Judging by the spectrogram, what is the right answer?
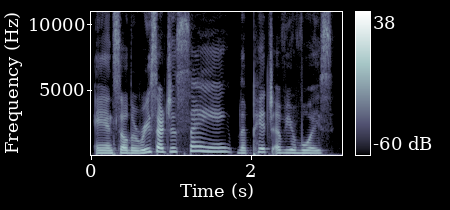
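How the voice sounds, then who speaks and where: A woman coach talking casually to her listeners, slowing to stress her key points and saying them twice. Her naturally high voice has been brought down to a lower tone, and it sounds smooth and resonant. The recording is close and dry. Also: animated, no room sound. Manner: deliberate, repeats points for emphasis. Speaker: leadership coach. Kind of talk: casual talk to camera.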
